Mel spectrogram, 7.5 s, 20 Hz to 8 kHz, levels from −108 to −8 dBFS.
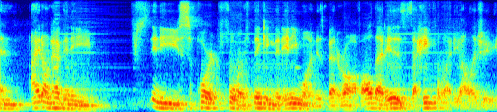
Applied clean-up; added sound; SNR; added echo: neural separator model SepFormer DNS4.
